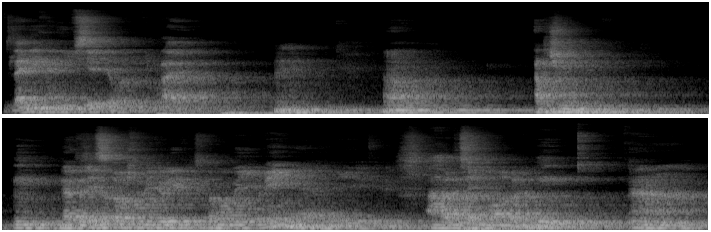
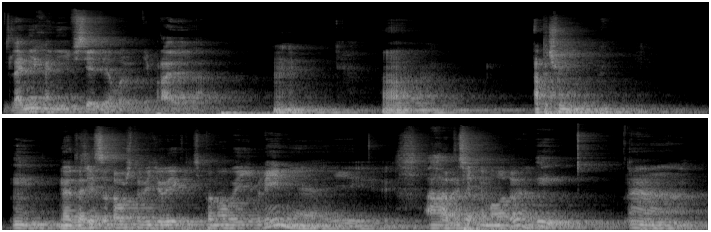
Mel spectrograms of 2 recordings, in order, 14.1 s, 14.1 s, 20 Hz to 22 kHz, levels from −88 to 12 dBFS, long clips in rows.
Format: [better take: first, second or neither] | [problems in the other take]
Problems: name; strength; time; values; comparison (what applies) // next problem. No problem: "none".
second | room echo; strong; dies away in 2.4 s; slight in the second // off-mic speech; far; somewhat distant in the second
